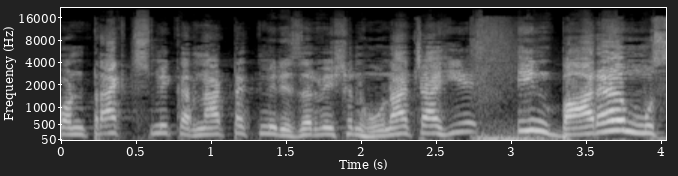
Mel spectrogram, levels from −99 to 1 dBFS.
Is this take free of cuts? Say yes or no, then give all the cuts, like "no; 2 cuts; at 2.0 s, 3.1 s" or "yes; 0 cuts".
no; 1 cut; at 3.0 s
